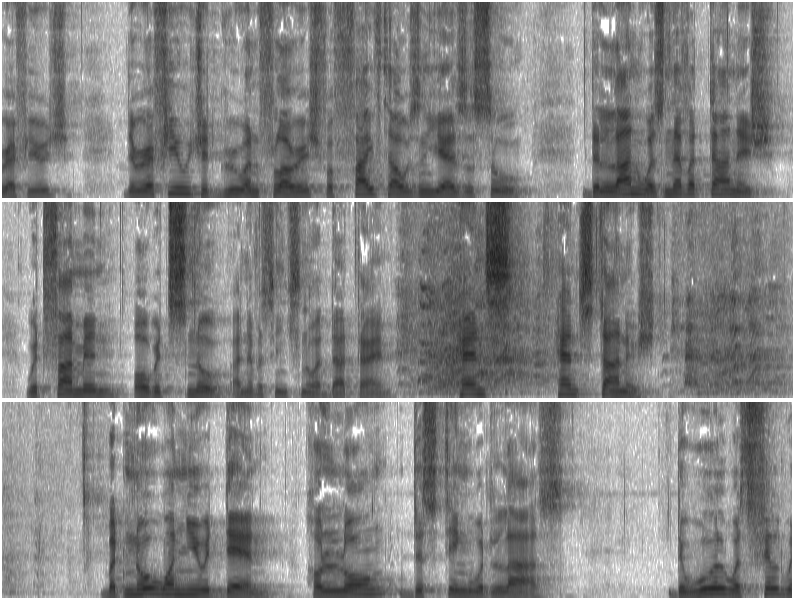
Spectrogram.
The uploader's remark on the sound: Recorded live at the Royal Cinema in Toronto in partnership with The Word on the Street Festival.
